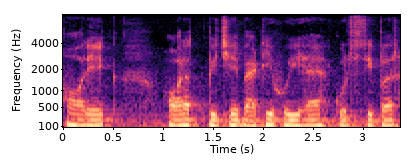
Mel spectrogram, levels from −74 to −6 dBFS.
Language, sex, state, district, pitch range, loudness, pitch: Hindi, male, Himachal Pradesh, Shimla, 105-110 Hz, -16 LUFS, 110 Hz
